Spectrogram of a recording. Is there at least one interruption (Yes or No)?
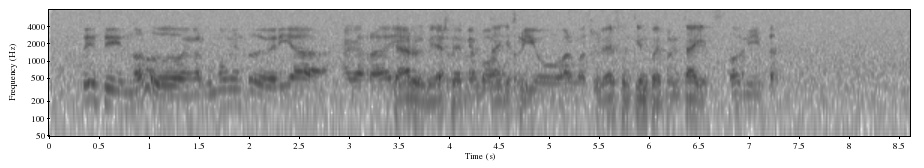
Yes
